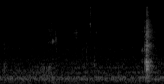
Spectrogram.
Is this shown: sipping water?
yes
